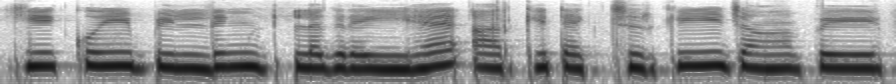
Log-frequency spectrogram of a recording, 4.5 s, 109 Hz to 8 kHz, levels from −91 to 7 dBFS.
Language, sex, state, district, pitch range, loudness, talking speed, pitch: Hindi, female, Chandigarh, Chandigarh, 245-270 Hz, -10 LUFS, 145 wpm, 255 Hz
